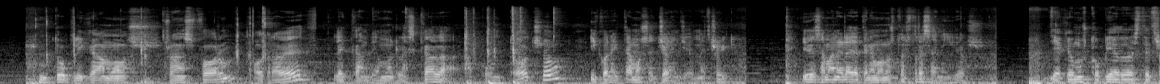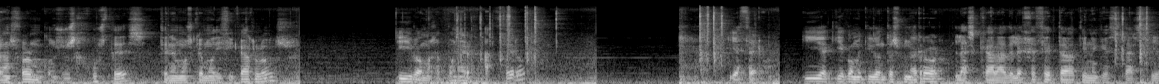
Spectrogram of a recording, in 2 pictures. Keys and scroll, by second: 0.9 ctrl+shift+d, 4.8-5.5 typing, 16.6 0, 16.8 Return, 18.6 0, 18.7 Return, 22.7 1, 22.9 Return.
